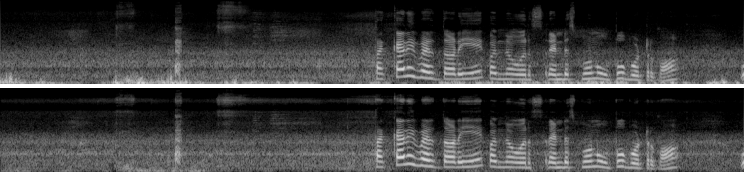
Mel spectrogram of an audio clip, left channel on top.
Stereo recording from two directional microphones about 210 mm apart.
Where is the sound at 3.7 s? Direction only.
Centre (ahead or behind).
